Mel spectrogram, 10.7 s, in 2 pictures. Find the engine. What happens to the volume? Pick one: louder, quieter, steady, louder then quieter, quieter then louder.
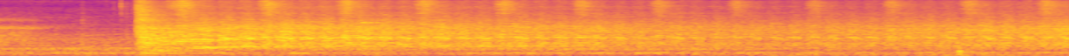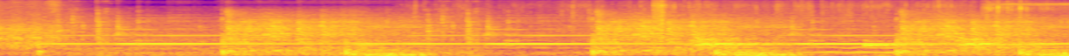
quieter then louder.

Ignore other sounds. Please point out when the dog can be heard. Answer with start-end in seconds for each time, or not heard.
8.8-10.6.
